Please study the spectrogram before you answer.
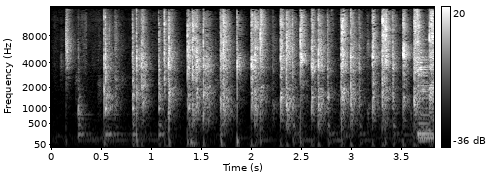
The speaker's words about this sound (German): Vielen Dank. Fetten Applaus für euch.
